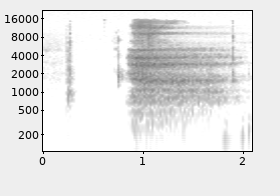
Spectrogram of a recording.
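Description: A woman's sigh: one breathy exhale of about a second, starting near the middle, preceded by a couple of faint clicks.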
